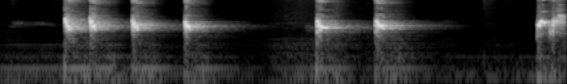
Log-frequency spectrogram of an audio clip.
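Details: Female sooty-headed bulbul calling a male in a fighting sound: a quick run of four sharp chirps, two more spaced notes after a pause, then a final clustered burst, with a faint low hum behind.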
